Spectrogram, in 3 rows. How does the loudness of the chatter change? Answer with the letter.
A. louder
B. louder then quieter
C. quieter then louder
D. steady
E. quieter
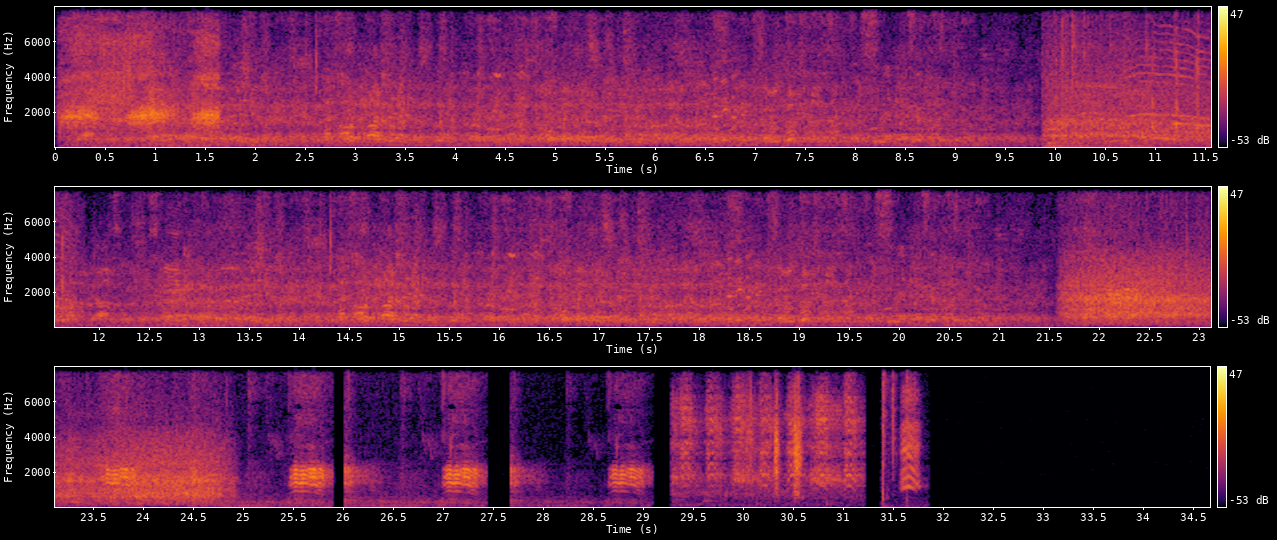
D.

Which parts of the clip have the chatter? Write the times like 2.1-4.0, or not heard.
0.0-24.9.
